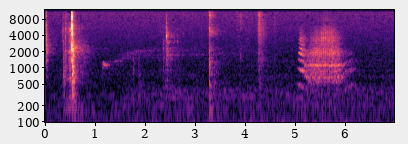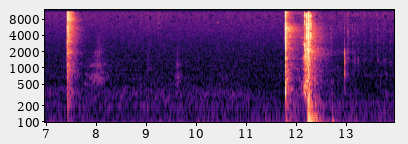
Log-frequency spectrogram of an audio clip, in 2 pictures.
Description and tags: A conference room door being opened and closed.
ambient, closing, conference, Door, foley, office, opening, room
